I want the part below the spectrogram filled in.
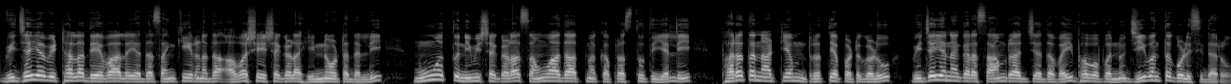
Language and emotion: Kannada, neutral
